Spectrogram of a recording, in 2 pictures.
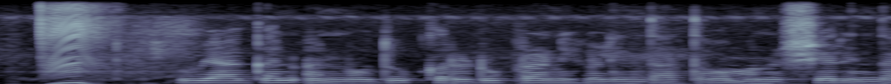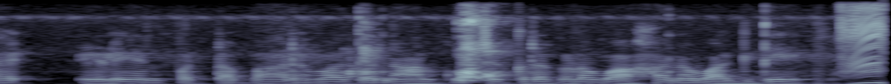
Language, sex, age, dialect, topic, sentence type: Kannada, female, 18-24, Mysore Kannada, agriculture, statement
